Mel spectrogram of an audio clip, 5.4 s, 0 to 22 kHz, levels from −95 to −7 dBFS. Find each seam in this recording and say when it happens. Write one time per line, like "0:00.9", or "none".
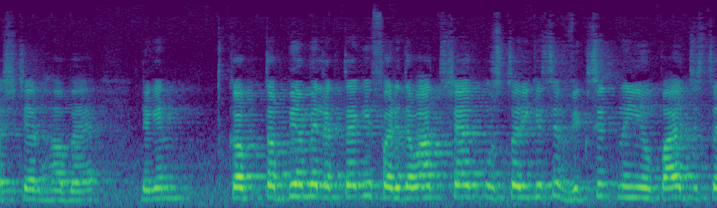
none

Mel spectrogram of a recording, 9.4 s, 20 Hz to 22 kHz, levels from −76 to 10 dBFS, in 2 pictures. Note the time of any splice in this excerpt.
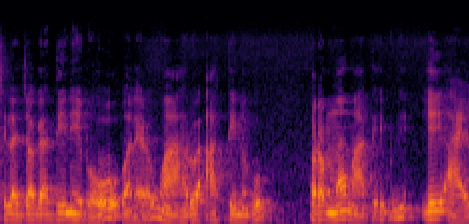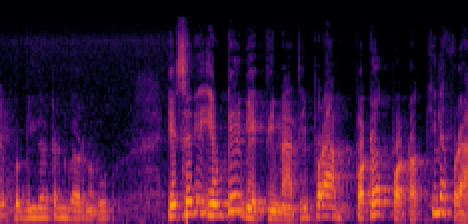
none

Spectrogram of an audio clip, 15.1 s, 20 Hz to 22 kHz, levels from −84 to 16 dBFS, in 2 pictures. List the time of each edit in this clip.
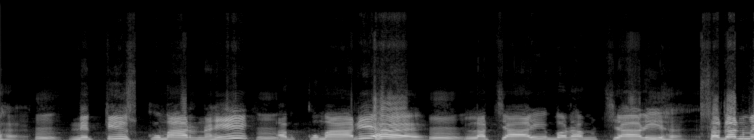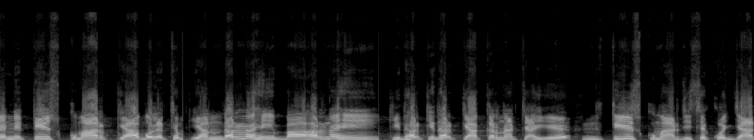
0:07.0
0:09.4
0:11.4
0:13.4

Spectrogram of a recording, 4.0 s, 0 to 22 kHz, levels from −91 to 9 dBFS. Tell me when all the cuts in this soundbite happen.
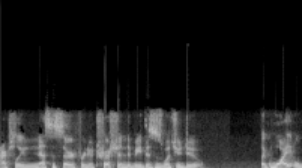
0:02.8

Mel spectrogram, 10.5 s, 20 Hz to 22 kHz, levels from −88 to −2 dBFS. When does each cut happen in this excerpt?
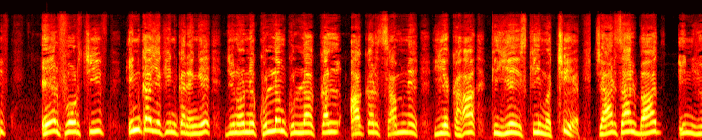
0:08.8

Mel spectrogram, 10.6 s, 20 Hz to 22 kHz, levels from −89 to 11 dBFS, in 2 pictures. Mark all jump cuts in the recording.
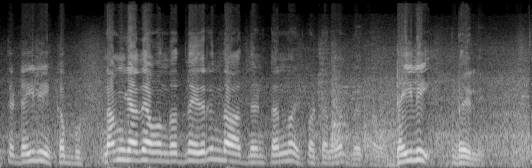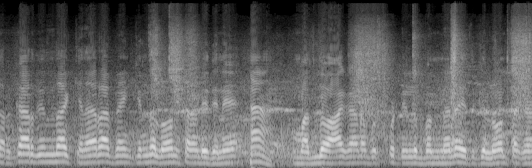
0:05.3

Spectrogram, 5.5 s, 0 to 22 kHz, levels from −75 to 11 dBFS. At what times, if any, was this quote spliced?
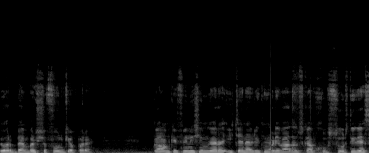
0:04.1

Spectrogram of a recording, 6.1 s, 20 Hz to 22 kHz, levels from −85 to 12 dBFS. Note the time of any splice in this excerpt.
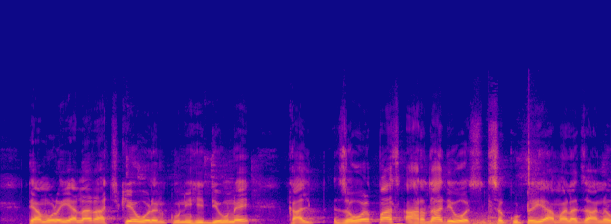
0:04.8

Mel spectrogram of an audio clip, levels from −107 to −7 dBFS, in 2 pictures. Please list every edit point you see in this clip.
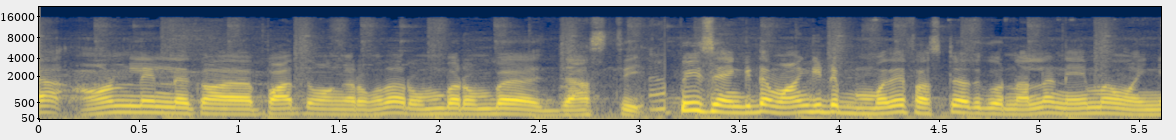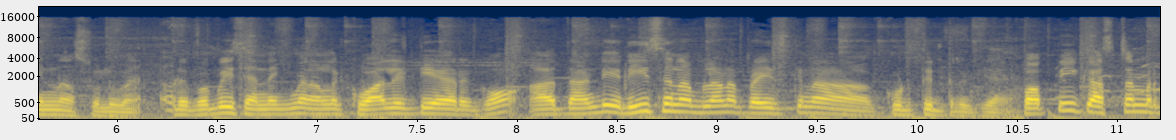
0:03.2
0:06.3
0:10.5

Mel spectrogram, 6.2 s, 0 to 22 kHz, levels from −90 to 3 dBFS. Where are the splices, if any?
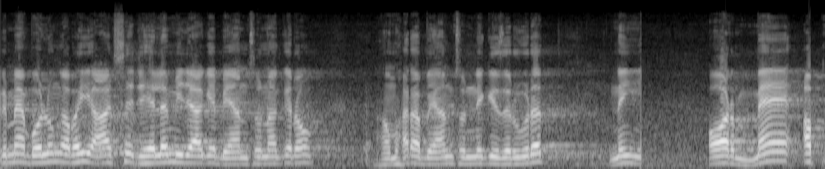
0:04.9

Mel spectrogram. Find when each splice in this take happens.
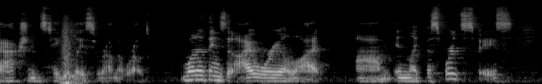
0:01.7

